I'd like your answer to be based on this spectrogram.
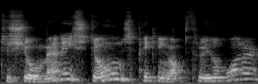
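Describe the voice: Lively intonation carries through audible room echo. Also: man.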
